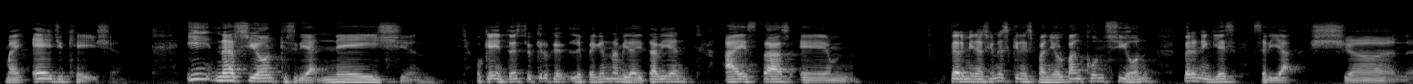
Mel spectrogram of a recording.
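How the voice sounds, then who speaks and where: A man from Latin America teaching an English lesson, repeating each word slowly and often, then talking quickly to the viewers at home. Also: mid-range voice, animated, a bit bright, dull audio. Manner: drills words slowly and repeats them, then talks fast; addresses viewers directly, encouraging them to repeat. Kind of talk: spoken language lesson.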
